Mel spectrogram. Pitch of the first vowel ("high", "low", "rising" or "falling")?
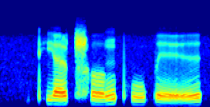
rising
